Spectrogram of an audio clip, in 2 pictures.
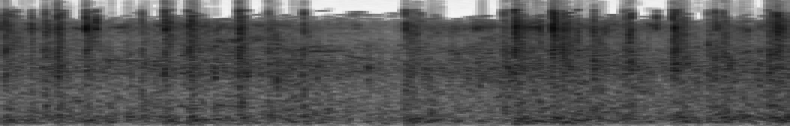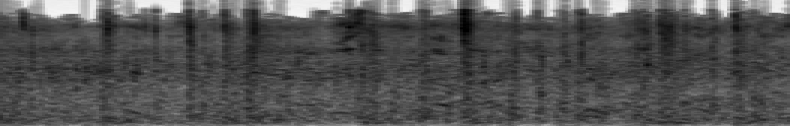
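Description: Large aerial fireworks display at full pace: a dense, unbroken barrage of overlapping bangs and crackles.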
